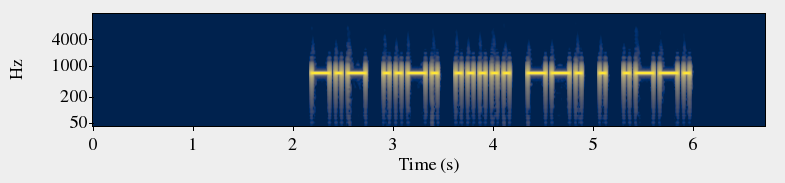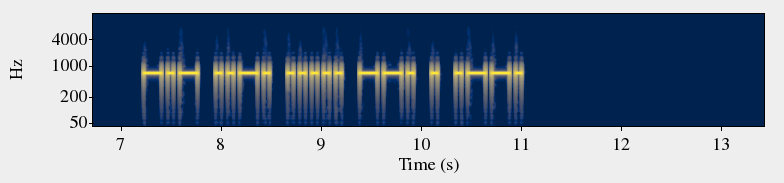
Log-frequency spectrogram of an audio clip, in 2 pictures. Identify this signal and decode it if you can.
Morse code, heard as a keyed tone, about 21 wpm, 700 Hz. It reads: KF5GEP KF5GEP
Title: USA Call Signs - 6 Characters - Repeated 2x - 20wpm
